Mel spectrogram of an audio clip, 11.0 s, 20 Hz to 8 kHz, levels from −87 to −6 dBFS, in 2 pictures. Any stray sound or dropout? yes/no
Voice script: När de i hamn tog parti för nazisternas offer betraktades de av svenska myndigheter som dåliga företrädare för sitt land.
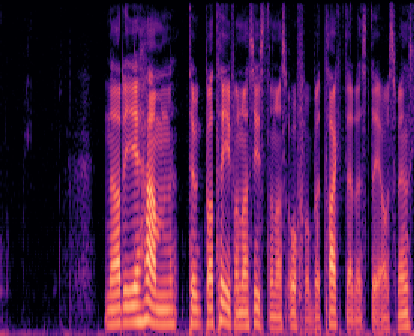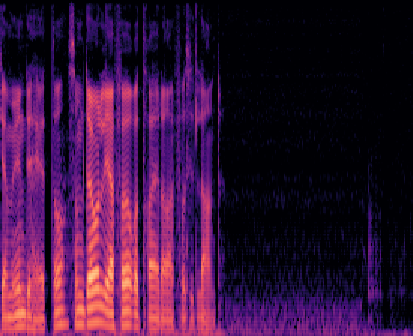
no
